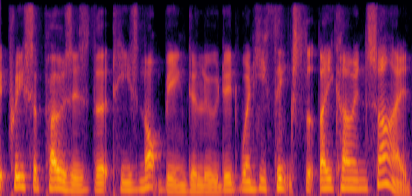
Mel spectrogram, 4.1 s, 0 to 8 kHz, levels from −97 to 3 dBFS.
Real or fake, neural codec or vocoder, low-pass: real; none; 7.2 kHz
